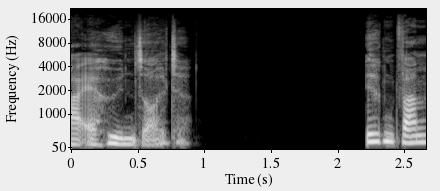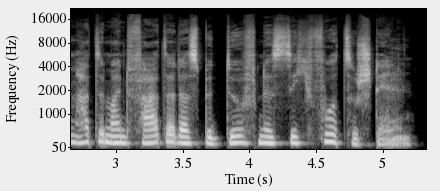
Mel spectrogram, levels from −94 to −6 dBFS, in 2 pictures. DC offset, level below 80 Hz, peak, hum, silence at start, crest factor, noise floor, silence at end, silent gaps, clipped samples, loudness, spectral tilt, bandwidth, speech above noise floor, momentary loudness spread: under 0.1%; -62 dBFS; -4 dBFS; none; 0 s; 20 dB; under -90 dBFS; 0.1 s; 1.08-1.19 s, 1.79-1.87 s, 1.95-2.13 s; under 0.1%; -22 LUFS; -4 dB/octave; 17.5 kHz; over 68 dB; 7 LU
